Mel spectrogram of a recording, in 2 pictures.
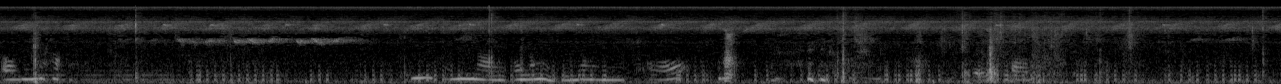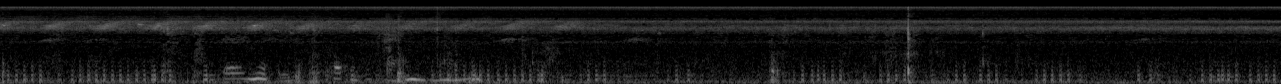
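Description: Plant stems snap and leaves rustle as greens are picked by hand.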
